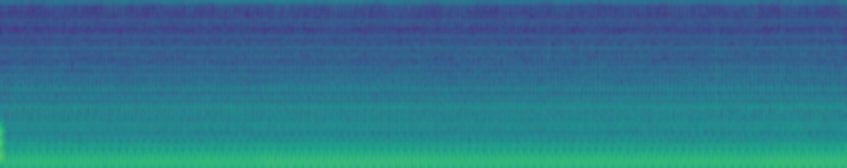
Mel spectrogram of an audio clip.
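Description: Steady electrical hum in the recording, a low drone with fainter steady tones above it, unchanging throughout.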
